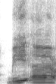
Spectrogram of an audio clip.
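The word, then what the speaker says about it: بِأَعْدَائِكُمْ: Jadi harus bedakan sebagaimana tadi di sini biikum panjang lima harakat ini panjangkan ya. E ini namanya mad arid eh mad wajib muttasil namanya. Kalau dia di tengah-tengah ada seperti ini. Panjangkan jangan cuma tiga. Bi'daikum panjangkan sedikit. Sabar biikum. Ya begitu ya.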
